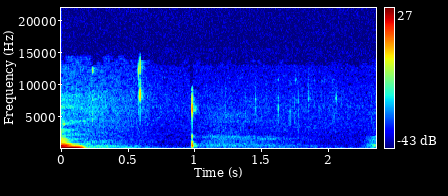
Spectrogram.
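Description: A woman's voice finishes a word, then a pause of near silence broken by one short, faint click about a second in.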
